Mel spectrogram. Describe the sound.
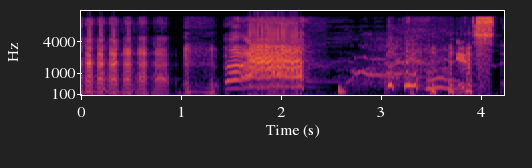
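A person vocally imitates a giant man screaming in pain with every step as he lumbers from a car, a loud strained howl lasting under a second, surrounded by bursts of laughter and snickering from others.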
